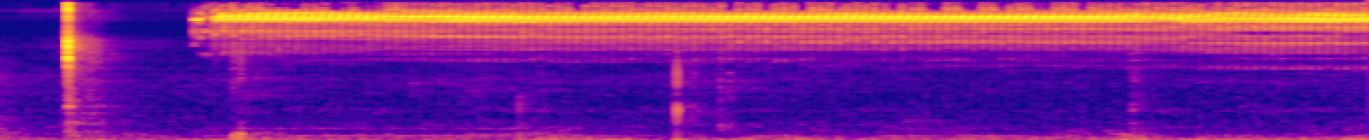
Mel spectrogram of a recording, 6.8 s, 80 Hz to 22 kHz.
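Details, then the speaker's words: Savant SSA-3220D-00 Rev. 13 32x20 audio matrix switcher powered on: a fast, steady high-pitched cricket-like chirping from the power supply that starts at switch-on and continues; unit still works and power light comes on; owner believes power supply failing. "It works, however, the power supply makes kind of a cricket sound."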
